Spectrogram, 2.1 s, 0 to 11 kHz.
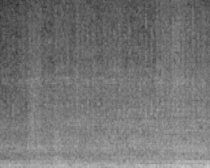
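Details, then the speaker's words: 2002 Nissan Altima petrol engine idling fast and steady with a buzzy hum at start; high idle with code P0507, idle air control suspected, letting in too much air; throttle plate to be removed and cleaned, not confirmed. "when you start this Nissan Altima it starts but since our Hydra air control system rather than expected the vehicle taken too much gas too much air control plate"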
